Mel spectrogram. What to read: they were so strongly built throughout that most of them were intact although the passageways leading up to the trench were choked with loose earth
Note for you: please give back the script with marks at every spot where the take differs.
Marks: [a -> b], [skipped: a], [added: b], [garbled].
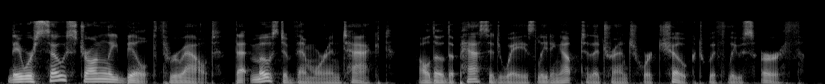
they were so strongly built throughout that most of them were intact although the passageways leading up to the trench were choked with loose earth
